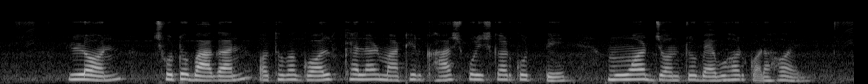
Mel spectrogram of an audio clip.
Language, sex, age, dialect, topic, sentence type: Bengali, female, 18-24, Standard Colloquial, agriculture, statement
